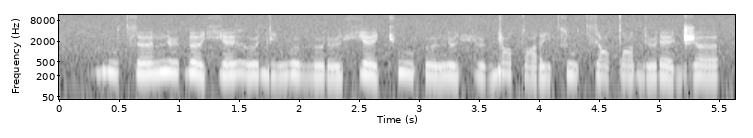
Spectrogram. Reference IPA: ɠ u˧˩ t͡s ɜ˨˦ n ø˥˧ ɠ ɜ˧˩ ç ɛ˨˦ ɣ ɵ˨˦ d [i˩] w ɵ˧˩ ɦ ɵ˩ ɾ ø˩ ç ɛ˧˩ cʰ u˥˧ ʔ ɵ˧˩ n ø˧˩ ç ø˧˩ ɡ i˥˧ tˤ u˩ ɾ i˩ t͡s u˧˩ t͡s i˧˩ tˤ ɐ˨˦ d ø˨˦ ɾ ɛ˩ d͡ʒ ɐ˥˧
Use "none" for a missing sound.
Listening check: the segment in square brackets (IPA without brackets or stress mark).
i˩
